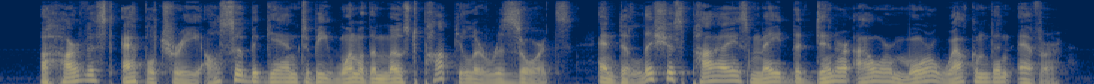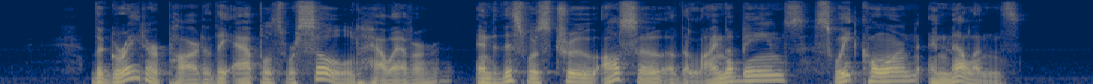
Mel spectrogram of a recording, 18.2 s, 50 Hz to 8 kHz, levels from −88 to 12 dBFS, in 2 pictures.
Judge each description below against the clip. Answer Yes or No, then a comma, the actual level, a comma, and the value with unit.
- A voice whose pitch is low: Yes, low, 100 Hz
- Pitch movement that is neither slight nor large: No, wide, 6.2 semitones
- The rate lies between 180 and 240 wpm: No, average, 155 wpm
